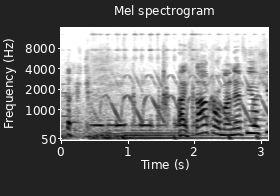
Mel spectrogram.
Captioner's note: Si laughs; siren wailing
